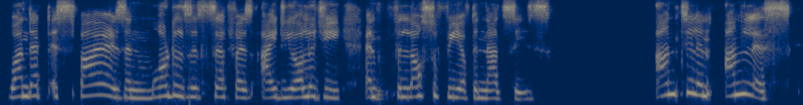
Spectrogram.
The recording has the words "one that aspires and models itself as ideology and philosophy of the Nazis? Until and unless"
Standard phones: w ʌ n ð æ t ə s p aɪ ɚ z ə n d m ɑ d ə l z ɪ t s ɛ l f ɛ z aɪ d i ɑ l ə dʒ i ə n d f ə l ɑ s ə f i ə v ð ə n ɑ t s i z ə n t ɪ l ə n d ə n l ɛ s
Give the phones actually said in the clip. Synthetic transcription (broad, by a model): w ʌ n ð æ t ə s p aɪ ɚ z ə n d m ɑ d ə l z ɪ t s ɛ f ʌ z aɪ d i ɑ l ə dʒ i ə n d f ə l ɑ s ə f i ə v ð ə n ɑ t s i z ə n t ɪ l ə n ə n l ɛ s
